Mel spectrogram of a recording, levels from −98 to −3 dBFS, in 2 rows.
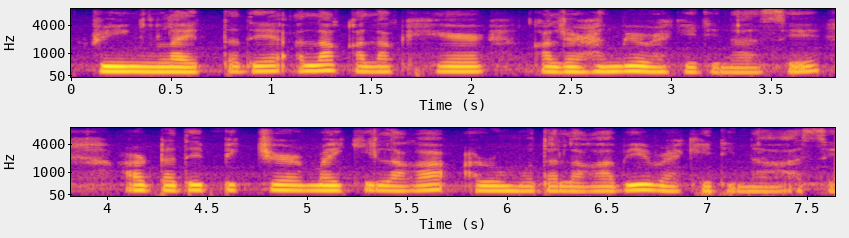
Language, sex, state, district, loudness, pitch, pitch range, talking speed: Nagamese, female, Nagaland, Dimapur, -17 LUFS, 170 Hz, 160-180 Hz, 180 wpm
